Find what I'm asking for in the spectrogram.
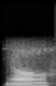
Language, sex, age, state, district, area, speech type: Bodo, male, 60+, Assam, Udalguri, rural, conversation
